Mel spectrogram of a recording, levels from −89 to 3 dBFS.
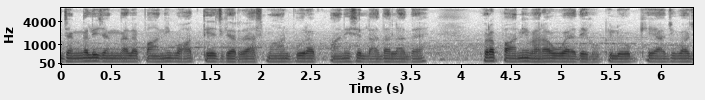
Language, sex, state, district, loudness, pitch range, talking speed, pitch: Hindi, male, Madhya Pradesh, Katni, -20 LUFS, 110-115 Hz, 265 wpm, 115 Hz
